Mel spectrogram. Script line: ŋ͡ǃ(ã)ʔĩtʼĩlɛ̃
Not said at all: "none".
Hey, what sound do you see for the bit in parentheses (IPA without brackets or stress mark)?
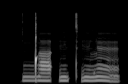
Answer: a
